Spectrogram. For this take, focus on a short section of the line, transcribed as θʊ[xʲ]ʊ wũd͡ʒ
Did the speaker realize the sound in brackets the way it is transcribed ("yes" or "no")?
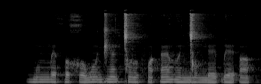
no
